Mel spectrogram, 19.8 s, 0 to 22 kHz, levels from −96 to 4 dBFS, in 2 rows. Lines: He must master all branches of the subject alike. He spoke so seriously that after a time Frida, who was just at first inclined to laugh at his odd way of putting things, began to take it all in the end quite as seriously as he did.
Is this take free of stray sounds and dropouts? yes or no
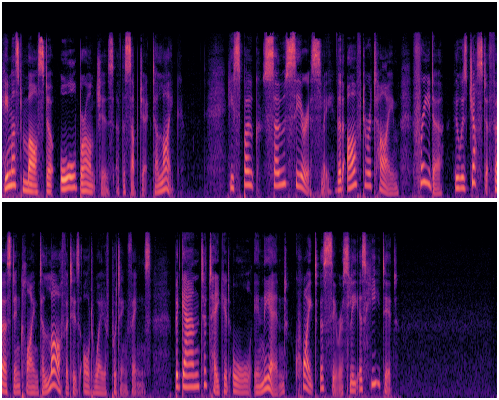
yes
